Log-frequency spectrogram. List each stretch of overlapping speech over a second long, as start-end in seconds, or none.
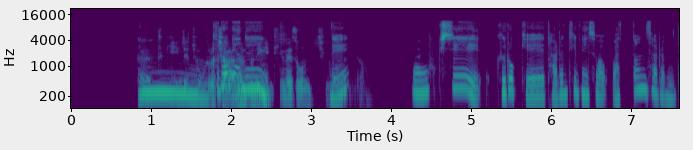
0.8-2.5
